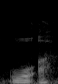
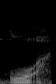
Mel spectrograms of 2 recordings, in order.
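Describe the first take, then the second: First: The T in the middle is dropped entirely. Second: The T in the middle is dropped entirely.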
